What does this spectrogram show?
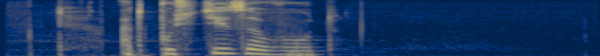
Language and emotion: Russian, neutral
